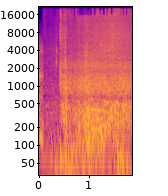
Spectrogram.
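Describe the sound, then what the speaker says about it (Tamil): Fast-flowing stream water in forested hill country rushes in a loud, steady broadband wash that swells after a brief quieter start, with no talk over it. "தண்ணி எப்படி போகுதுன்னு பாருங்க, பயங்கர வேகமாக போகுது"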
